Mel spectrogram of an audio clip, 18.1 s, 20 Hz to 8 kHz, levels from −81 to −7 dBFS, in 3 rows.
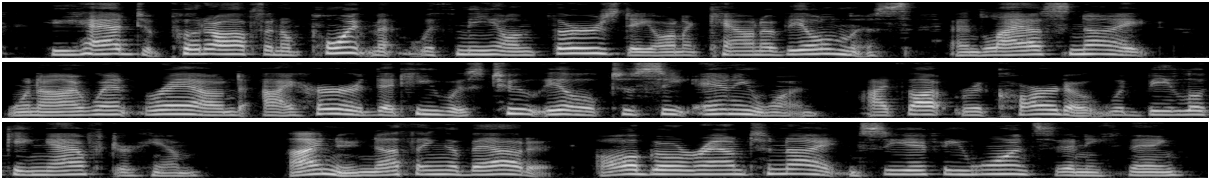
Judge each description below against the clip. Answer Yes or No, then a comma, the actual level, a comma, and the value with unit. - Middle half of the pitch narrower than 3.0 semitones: No, average, 4.3 semitones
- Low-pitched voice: No, high, 210 Hz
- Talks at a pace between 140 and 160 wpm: No, average, 185 wpm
